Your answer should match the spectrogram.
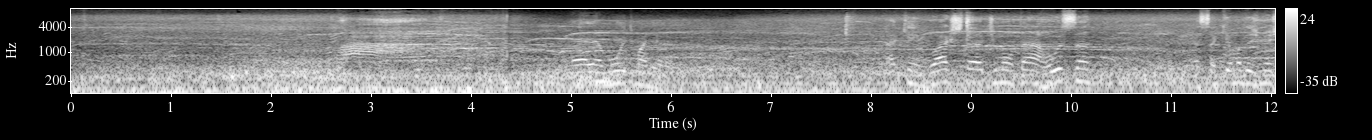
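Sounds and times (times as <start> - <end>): roller coaster rumbling on track: 0.0 - 12.0
voices: 2.3 - 12.0.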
